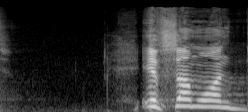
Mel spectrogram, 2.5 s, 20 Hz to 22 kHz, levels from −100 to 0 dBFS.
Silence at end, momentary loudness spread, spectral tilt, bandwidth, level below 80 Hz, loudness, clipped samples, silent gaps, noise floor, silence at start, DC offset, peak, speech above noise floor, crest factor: 0 s; 7 LU; -3 dB/octave; 17 kHz; -62 dBFS; -19 LUFS; under 0.1%; none; -72 dBFS; 1.45 s; under 0.1%; -2 dBFS; 52 dB; 22 dB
